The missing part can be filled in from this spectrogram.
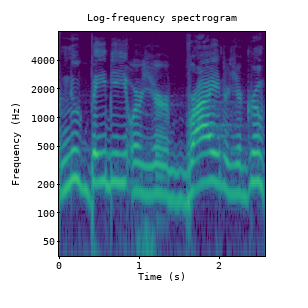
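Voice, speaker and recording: Noticeable background noise sits behind a man's voice. His tone is playful and his pitch variation ordinary. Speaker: spoken word poet and keynote speaker. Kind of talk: conference keynote opening, casual audience banter. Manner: playful, conversational, humorous.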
